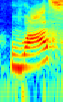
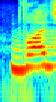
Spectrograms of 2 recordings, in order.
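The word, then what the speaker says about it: was: वास नहीं बोलिएगा। डब्ल्यू ए एस वास नहीं। वाज ज ज़ वज भी नहीं ज़ वाज़ वाज़ वाज़ ओके अच्छे से प्रोनाउंस कीजिएगा।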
